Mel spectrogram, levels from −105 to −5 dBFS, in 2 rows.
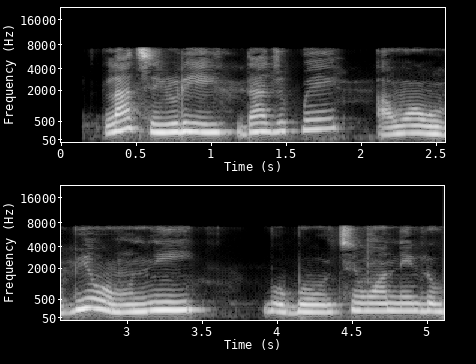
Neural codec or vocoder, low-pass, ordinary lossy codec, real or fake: codec, 16 kHz, 4 kbps, X-Codec, WavLM features, trained on Multilingual LibriSpeech; 7.2 kHz; none; fake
